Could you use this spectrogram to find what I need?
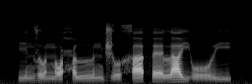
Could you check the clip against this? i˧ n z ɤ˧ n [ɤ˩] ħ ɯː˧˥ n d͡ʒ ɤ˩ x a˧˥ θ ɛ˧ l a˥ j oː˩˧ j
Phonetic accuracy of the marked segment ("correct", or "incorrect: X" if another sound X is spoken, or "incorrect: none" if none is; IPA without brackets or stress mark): incorrect: ɔ˩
